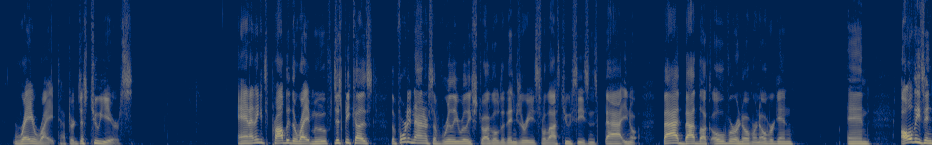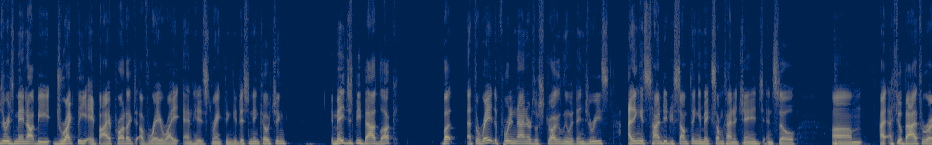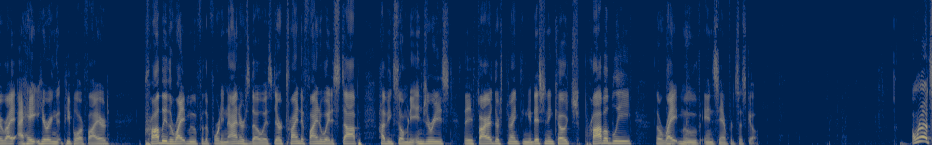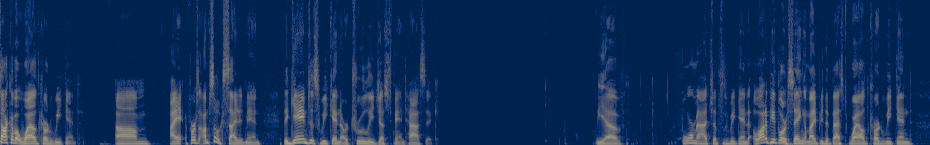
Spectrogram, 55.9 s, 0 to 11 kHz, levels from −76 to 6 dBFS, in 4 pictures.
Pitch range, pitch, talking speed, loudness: 125-155 Hz, 140 Hz, 195 wpm, -27 LUFS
